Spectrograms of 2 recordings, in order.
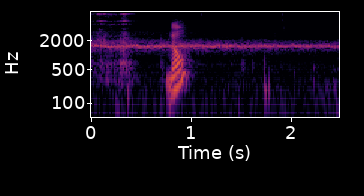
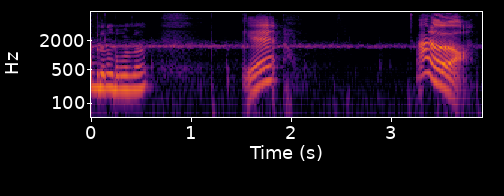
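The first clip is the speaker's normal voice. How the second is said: normal talking voice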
